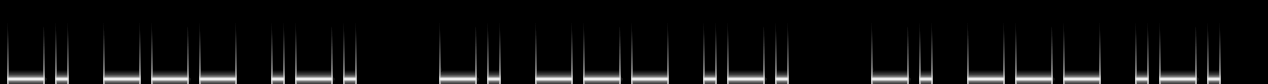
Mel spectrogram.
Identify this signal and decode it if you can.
Morse code, heard as a keyed tone, about 10 wpm, 250 Hz. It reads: NOR NOR NOR
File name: morse / morse-training-10WPM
